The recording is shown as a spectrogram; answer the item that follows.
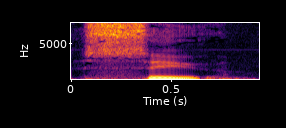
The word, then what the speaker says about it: TSU: And it's actually pronounced Sue, like SUE. The T is actually silent.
